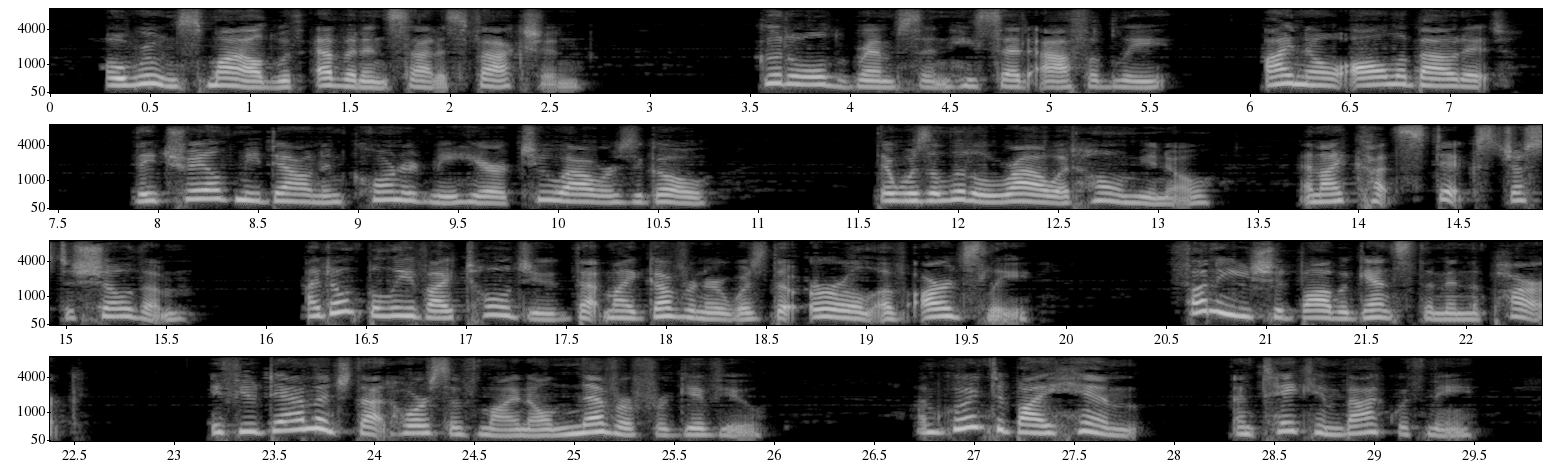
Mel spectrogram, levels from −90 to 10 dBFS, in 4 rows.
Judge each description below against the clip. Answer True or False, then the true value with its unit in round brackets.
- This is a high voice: True (210 Hz)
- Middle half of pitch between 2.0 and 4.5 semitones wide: False (5.0 semitones)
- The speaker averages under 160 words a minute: False (180 wpm)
